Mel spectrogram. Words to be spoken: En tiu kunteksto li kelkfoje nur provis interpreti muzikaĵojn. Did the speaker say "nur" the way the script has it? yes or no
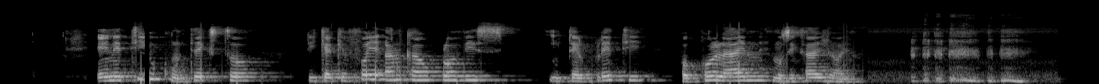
no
